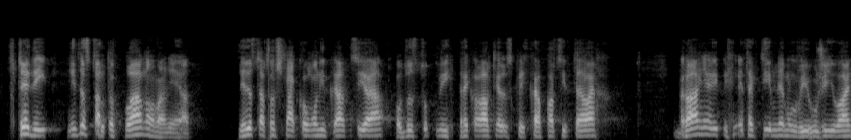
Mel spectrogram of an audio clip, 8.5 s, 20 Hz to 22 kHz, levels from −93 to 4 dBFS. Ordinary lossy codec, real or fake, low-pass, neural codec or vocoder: none; fake; 7.2 kHz; codec, 24 kHz, 1.5 kbps, HILCodec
